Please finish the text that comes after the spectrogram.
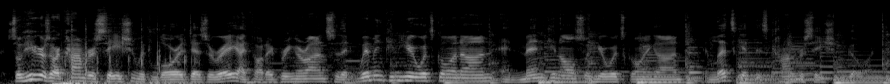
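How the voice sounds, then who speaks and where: A man's voice: medium pitch, a little fast, hardly any pauses, over loud music. A middle-aged man hosting a podcast, talking frankly and reassuringly in a casual advice style. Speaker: podcast host.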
